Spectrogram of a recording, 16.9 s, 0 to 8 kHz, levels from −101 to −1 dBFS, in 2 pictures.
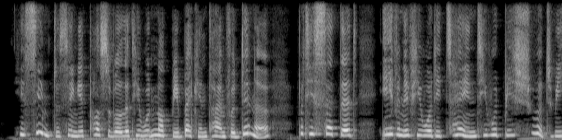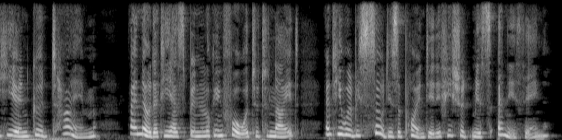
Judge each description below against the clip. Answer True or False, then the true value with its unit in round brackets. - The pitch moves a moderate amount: True (4.8 semitones)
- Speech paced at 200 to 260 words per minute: True (205 wpm)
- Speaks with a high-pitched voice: True (270 Hz)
